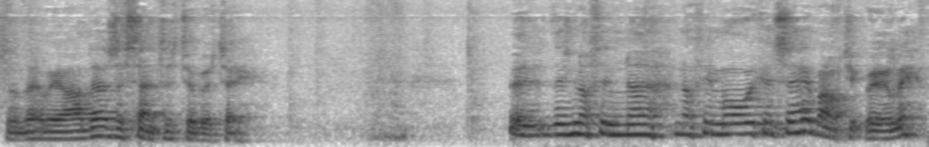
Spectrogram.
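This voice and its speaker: A man giving a casual hands-on equipment demonstration as a hobbyist, thinking aloud in a halting way. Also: high voice, animated, gravelly, background noise. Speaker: radio repair hobbyist presenter. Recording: echoey room.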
